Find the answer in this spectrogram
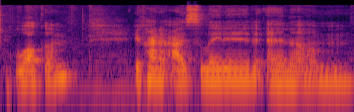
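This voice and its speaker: A soft-spoken woman's very deep, low voice with fairly even intonation and audible room echo. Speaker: tarot reader. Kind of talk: live stream tarot reading. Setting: live stream. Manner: casual.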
